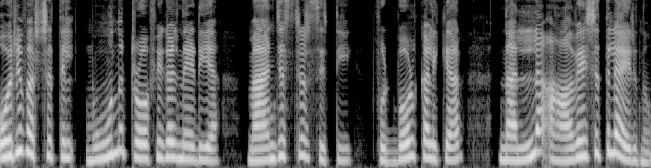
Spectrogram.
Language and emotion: Malayalam, happy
